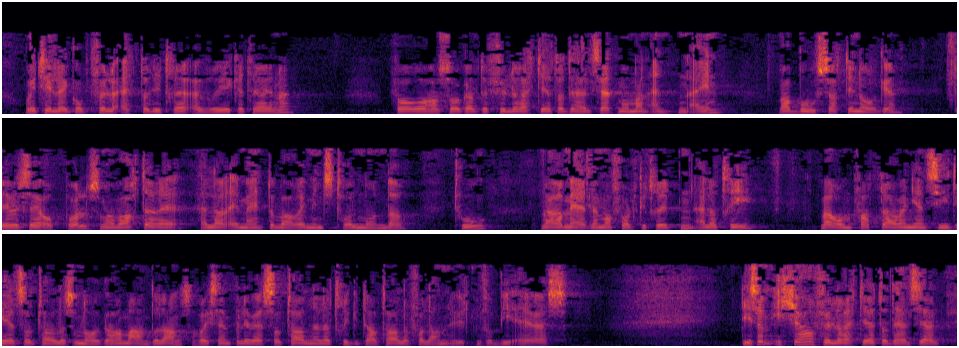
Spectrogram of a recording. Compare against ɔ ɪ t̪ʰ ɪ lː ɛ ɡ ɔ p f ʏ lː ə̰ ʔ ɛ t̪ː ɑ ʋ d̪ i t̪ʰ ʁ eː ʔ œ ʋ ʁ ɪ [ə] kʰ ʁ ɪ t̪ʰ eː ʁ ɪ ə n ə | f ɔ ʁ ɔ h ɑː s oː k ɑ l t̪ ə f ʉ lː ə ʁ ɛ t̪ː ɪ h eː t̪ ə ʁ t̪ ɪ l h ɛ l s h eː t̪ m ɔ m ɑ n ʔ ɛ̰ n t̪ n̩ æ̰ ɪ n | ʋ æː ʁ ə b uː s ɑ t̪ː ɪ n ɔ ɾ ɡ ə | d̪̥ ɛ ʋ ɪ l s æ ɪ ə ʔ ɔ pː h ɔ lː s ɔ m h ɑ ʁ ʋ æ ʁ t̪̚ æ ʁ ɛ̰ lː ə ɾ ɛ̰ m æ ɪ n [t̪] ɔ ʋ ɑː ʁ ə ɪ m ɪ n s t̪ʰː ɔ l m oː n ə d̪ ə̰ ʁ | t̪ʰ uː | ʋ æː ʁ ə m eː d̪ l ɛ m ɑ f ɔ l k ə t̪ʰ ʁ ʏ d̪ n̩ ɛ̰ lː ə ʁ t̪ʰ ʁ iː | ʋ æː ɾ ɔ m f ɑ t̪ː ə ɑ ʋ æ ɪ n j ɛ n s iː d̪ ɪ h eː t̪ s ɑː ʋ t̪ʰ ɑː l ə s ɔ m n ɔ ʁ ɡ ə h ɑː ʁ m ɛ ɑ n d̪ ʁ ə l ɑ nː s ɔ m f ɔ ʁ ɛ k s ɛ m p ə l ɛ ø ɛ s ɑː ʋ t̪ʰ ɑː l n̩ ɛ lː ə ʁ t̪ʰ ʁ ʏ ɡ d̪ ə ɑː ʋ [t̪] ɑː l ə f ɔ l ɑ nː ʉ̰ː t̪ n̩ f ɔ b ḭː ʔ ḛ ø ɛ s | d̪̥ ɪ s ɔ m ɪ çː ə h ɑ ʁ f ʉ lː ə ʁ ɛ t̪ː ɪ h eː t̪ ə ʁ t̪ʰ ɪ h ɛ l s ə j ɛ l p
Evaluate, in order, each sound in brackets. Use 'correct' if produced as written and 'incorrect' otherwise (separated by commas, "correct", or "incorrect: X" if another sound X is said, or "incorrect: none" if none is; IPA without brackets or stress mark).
correct, correct, incorrect: t̪ʰ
